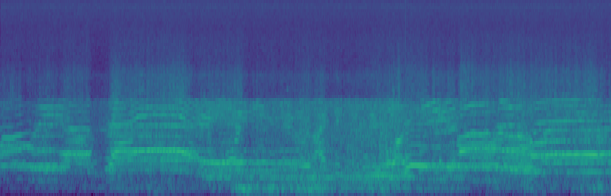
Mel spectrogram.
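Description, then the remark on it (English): A large crowd of environmentalists chants and sings together outdoors outside the International Whaling Commission meeting in Brighton, England, waving flags in support of the whales, a steady, loud mass of voices with rising and falling melodic shouts continuing throughout. “For a week, a constant crowd has stood outside the meeting of the International Whaling Commission in Brighton, England, chanting, waving flags, showing their support for the whales.”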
